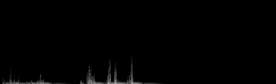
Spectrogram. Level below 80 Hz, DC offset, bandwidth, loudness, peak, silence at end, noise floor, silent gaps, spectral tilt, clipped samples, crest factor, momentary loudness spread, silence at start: -48 dBFS; under 0.1%; 2.1 kHz; -49 LUFS; -22 dBFS; 1.2 s; -85 dBFS; none; -9 dB/octave; under 0.1%; 20 dB; 12 LU; 0.05 s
